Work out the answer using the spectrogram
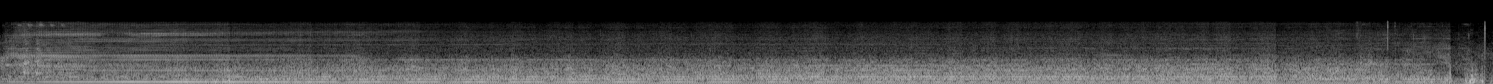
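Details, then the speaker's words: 1997 Carrier 3-ton 10 SEER base-model condenser, first start of 2011, about 75°F outside, before spring cleaning: fires right up, unit shakes at startup, then smooth even compressor hum and steady fan whoosh; sounds as always, normal running. "it fired right up as usual what would you expect uh with the carrier man there's a condensate train i read it sounds just like it always did perfect unit"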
